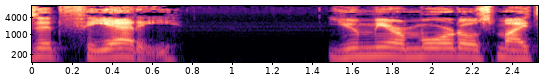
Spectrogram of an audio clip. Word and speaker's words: Fieri: it's got to be good chicken guy he pronounces it Fetti you mere mortals might say fi but it's not really Fier it's fiti um but leave that to your train broadcasting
